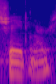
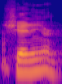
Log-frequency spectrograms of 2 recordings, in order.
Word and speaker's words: Schadinger: A lot of people, it's pronounced several different ways, but I use Schadinger. So. Schadinger?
